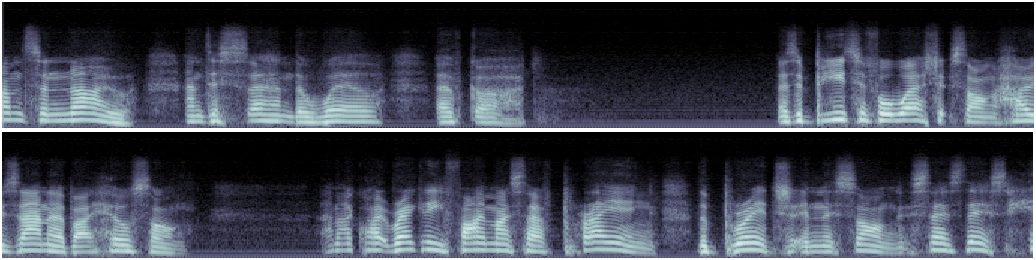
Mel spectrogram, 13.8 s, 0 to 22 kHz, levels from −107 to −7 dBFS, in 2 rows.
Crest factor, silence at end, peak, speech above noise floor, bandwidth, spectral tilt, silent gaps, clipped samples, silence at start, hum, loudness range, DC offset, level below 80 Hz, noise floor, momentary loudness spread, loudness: 22 dB; 0 s; -8 dBFS; 41 dB; 9.4 kHz; -7.5 dB/octave; none; under 0.1%; 0 s; none; 6 LU; under 0.1%; -68 dBFS; -69 dBFS; 10 LU; -28 LUFS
